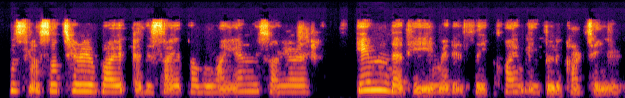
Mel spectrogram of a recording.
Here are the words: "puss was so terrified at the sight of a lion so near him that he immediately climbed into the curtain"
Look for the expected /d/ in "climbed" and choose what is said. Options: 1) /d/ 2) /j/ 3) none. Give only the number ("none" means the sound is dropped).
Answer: 3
